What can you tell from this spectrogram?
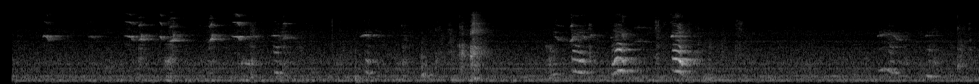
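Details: Great Dane puppy named Draper, around four months old, meeting older dog Lucy at home; high thin whimpers and short yips come in irregular bursts, a few sharper cries near the middle, over a steady low hum.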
